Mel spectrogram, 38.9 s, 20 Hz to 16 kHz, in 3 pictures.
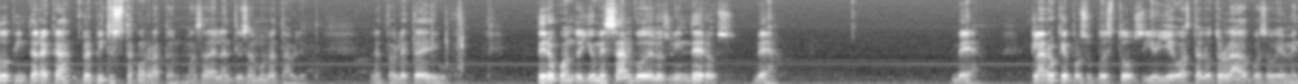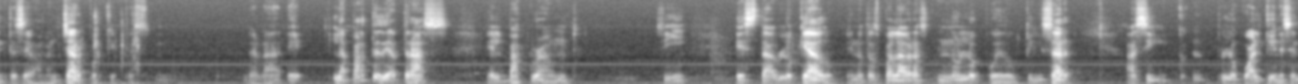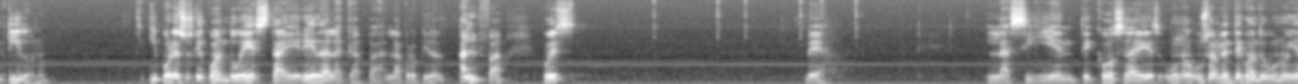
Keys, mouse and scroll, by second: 4.4 ctrl+z, 6.2-7.9 drag, 8.5-9.8 drag, 11.0 click, 14.2 ctrl+z, 18.9-19.3 scroll down 2, 23.8-24.3 scroll down 2, 24.3 scroll down 1, 26.5 scroll up 2, 27.2 scroll down 2, 32.5 click, 33.4-34.7 drag, 35.9 scroll up 1.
